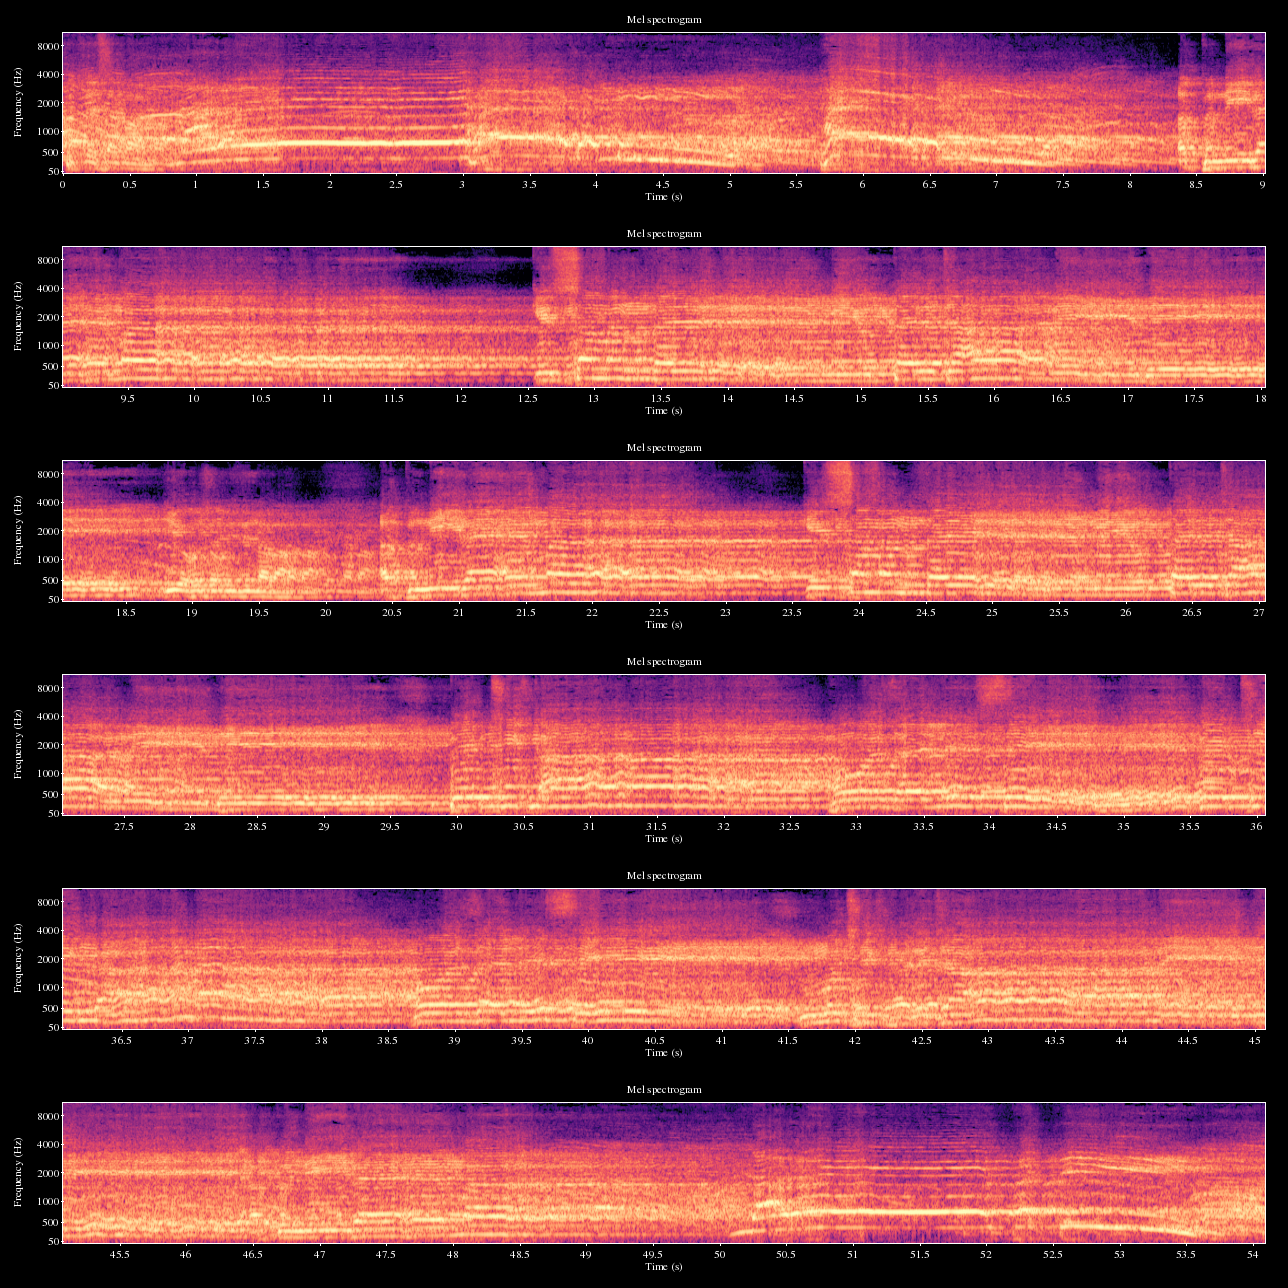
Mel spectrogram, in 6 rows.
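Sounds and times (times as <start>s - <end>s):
man chanting into a microphone: 0.0s - 54.0s.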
